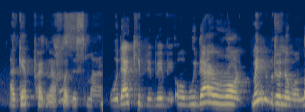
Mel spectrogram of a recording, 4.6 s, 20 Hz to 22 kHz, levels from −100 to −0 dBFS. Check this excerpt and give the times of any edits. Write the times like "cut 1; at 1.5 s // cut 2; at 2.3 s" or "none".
cut 1; at 1.5 s // cut 2; at 3.7 s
